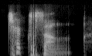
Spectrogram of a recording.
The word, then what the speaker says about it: 책상: And next is also 책상, but together 책상, 책상.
